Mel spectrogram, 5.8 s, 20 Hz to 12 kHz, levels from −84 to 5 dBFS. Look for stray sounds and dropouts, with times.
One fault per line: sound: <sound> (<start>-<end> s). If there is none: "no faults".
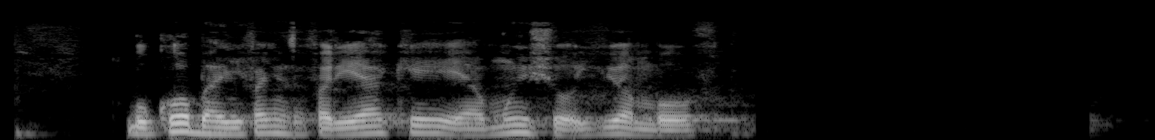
no faults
